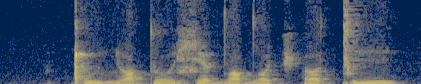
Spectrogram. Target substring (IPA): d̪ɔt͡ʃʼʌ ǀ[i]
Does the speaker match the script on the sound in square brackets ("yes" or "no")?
yes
